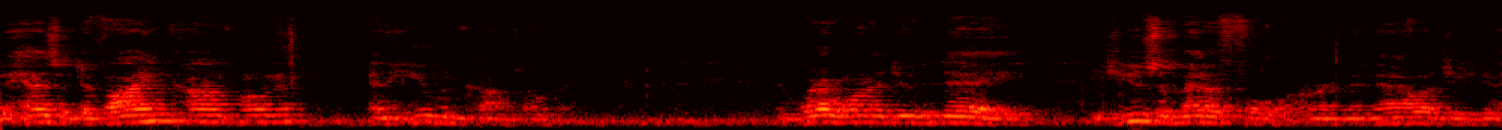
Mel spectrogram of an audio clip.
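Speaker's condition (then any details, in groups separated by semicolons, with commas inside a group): No condition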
